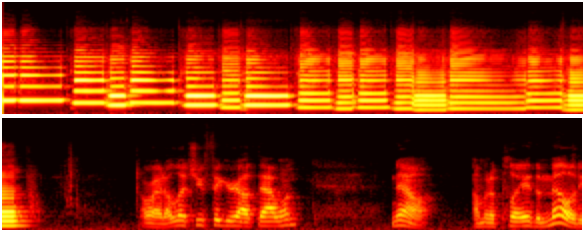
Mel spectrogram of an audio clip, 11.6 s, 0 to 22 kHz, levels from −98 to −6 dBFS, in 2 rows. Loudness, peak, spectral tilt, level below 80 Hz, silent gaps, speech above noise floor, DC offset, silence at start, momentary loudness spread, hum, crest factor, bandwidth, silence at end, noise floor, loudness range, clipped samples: -20 LUFS; -6 dBFS; -6 dB/octave; -80 dBFS; none; 39 dB; under 0.1%; 0 s; 22 LU; none; 18 dB; 8.4 kHz; 0 s; -76 dBFS; 22 LU; under 0.1%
